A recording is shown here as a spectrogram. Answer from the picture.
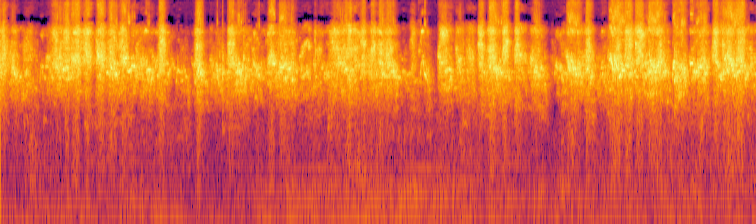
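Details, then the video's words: Budgerigars crowding an aviary at the end of the breeding season, unusually noisy one morning: continuous high chattering, warbles and sharp chirps layered from many birds, with no pauses. "My Budgies Today - NOISY birds this morning!"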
